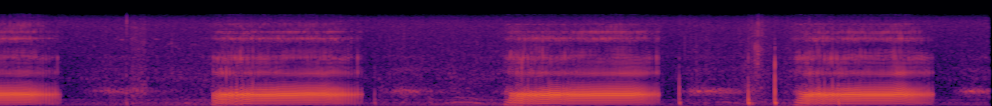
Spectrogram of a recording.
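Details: Sleeping man snoring loudly, keeping another person awake all night; rattling snores on each inhale, about three breaths in ten seconds, quieter exhales between: ordinary snoring.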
